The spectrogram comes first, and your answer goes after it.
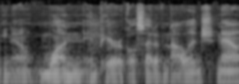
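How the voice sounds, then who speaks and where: A man with a dark, mellow tone speaks at a fairly low pitch with ordinary pitch variation. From US Midwest (Iowa and Minnesota). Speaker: sculptor and artist. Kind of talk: interview.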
